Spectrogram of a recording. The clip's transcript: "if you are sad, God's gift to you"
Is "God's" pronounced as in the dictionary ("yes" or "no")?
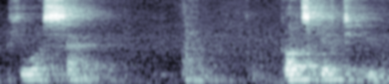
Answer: yes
